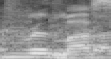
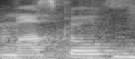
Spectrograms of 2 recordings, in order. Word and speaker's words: muscle: progress because last week that would have been pronounced musk i got muscles muscle okay okay all right you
